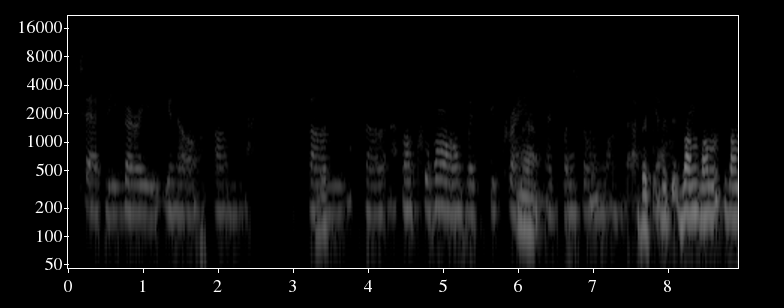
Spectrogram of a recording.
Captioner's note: non-english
